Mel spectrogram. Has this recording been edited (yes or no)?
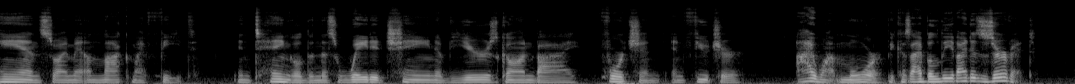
yes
